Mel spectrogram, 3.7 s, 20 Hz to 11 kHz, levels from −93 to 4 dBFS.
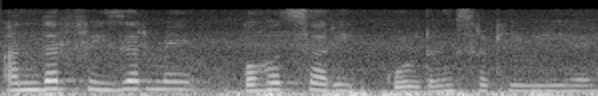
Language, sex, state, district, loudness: Hindi, female, Madhya Pradesh, Dhar, -19 LUFS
